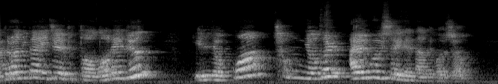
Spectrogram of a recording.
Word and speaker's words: 인력: 자 발음은 인력이라고 합니다. 인력. 자 그러니까 이제부터 너네들은 인력과 청력을 알고 있어야 된다는 거죠. 됐어요? 아하 시연아 인력 무슨 힘이라고요?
